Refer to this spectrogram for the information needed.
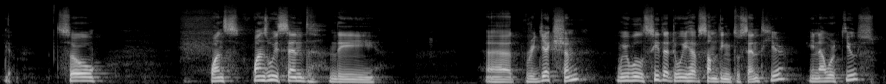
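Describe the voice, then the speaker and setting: Creaky-voiced man demonstrating software. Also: on the high side, animated, measured pace. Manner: informal, step-by-step explaining. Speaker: software product presenter. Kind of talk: live software demo walkthrough.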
